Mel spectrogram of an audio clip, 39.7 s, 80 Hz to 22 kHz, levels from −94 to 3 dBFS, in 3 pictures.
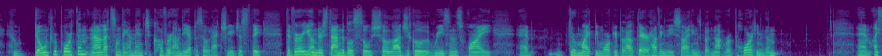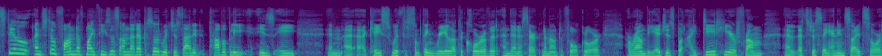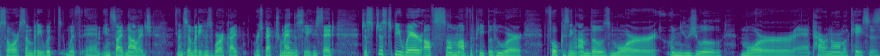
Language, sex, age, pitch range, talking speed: English, male, 30-49, 135-175 Hz, 195 wpm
